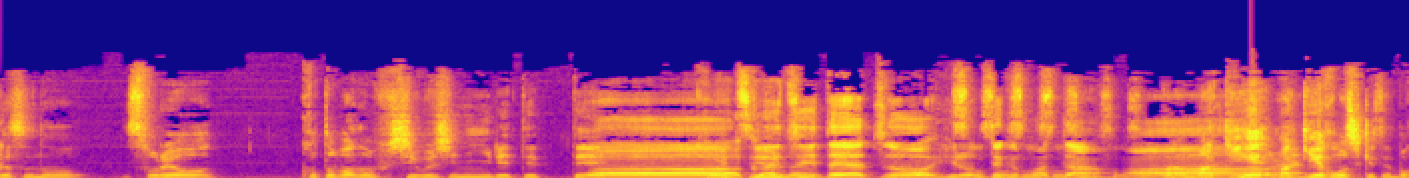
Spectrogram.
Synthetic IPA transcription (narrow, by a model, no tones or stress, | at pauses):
kaso̞no̞ | so̞ɾe̞o̞ | kʰo̞t̪o̞bano̞ɸɯ̟̥ɕiβɯ̟ɕiɲ̟iːɾe̞t̪e̞t̪ːe̞a | kɯit͡sɨit̪ajat͡sɨo̞çiɾo̞t̪ːe̞kɯ̟pat̪ãːŋaamakʲiemakʲieɦo̞ːɕi̥kʲid̪esnbok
